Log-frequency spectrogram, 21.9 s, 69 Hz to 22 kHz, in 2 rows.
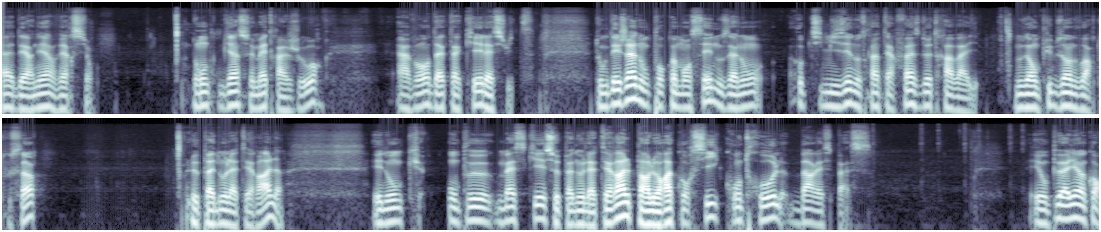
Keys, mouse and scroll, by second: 19.6 ctrl+space, 20.2 ctrl+space, 20.7 ctrl+space, 21.1 ctrl+space.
